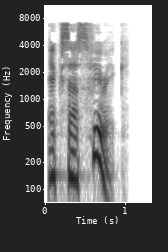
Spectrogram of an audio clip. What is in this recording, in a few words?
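"exospheric", British English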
